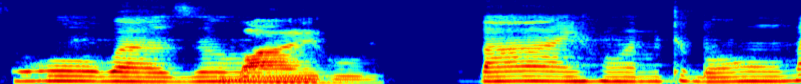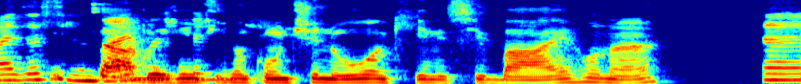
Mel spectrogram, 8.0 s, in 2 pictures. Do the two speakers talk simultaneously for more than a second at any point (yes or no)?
yes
